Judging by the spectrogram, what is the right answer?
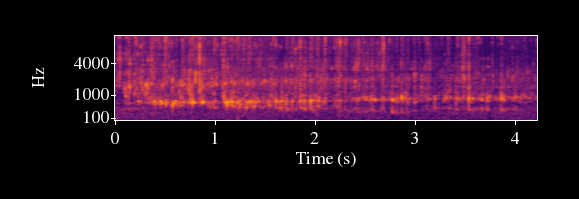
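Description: A carbonated drink poured from a can into a drinking glass close to the microphone, splashing and fizzing, the pitch of the fill rising slowly as the glass fills. The drink has gone partly flat.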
